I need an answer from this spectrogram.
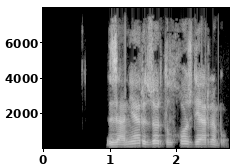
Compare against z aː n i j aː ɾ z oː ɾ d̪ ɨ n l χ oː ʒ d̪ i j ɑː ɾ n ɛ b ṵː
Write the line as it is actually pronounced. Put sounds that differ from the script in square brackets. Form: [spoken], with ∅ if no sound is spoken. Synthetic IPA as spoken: z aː n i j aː ɾ z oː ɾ d̪ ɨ [∅] l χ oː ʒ d̪ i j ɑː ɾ n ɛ b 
